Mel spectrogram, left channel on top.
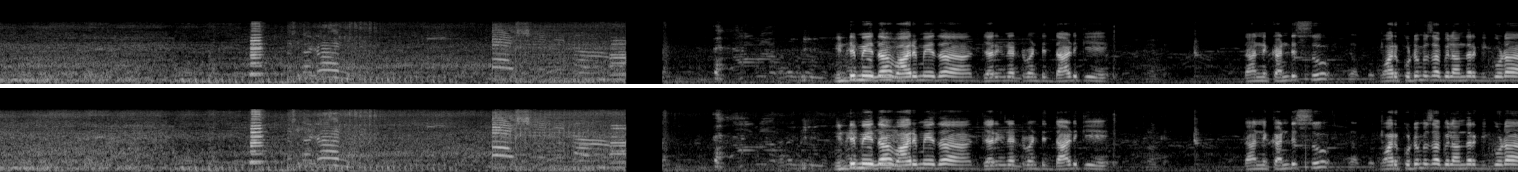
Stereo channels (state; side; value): normal; both; correlation 0.70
